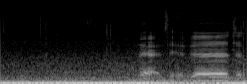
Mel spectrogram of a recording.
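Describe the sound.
Steady low rumble of a car being driven, a continuous engine and road drone that fills the whole clip at moderate loudness, with a brief voice-like sound breaking in near the end.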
